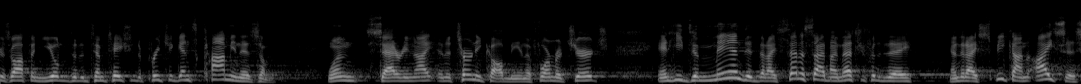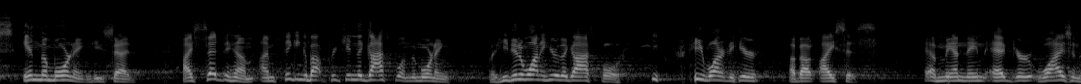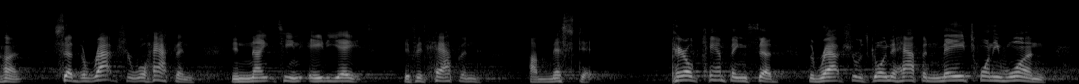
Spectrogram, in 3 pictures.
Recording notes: (Sermon) Audio. Bethel Church–Jackson.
